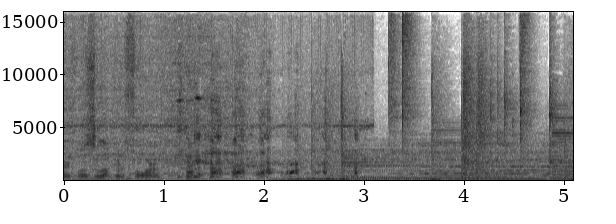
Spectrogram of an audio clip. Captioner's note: group laughs; upbeat rock music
